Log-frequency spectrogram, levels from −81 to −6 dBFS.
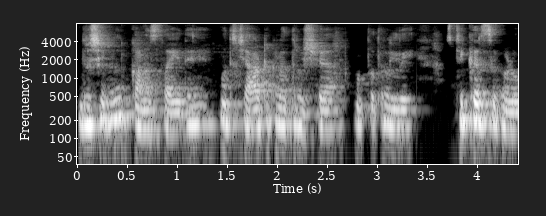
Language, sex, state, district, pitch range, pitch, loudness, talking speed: Kannada, male, Karnataka, Dharwad, 150-180 Hz, 160 Hz, -19 LUFS, 120 wpm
